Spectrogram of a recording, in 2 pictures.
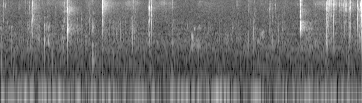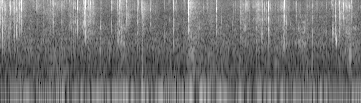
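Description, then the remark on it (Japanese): Crinkling and rustling of a plastic wrapper being torn open, mixed with crisp, crunchy bites into an ice cream monaka wafer filled with adzuki red bean and vanilla ice cream. Quiet, with no one talking. “アイスモナカうまいよねこのアイスモナカはね小豆が入ってる小豆が入ってるやつ小豆とこのバニラアイスが入ってるやつだね”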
